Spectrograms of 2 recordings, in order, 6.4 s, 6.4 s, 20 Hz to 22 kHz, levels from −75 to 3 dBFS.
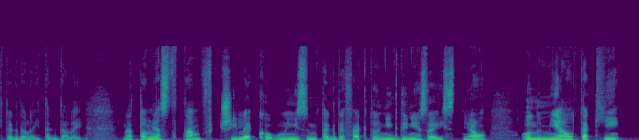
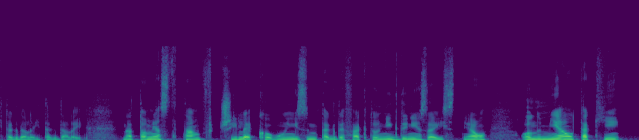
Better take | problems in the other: first | muffled; slightly; fading above 3.5 kHz

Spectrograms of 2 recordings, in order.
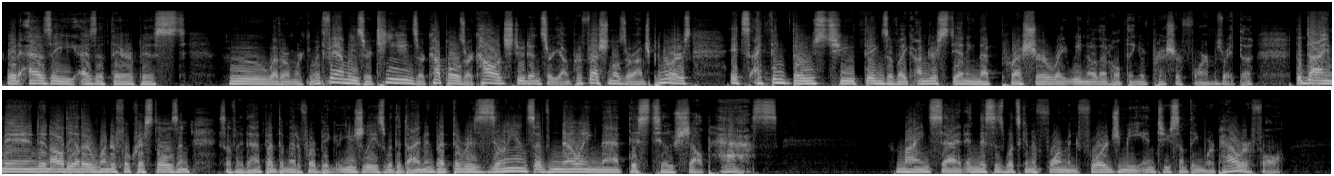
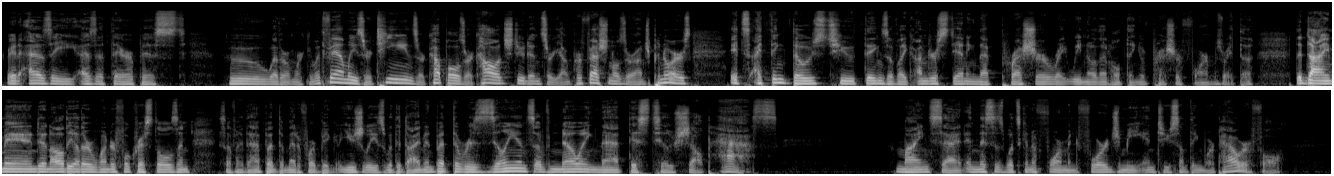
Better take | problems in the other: second | distortion; heavy; 7 dB below the speech

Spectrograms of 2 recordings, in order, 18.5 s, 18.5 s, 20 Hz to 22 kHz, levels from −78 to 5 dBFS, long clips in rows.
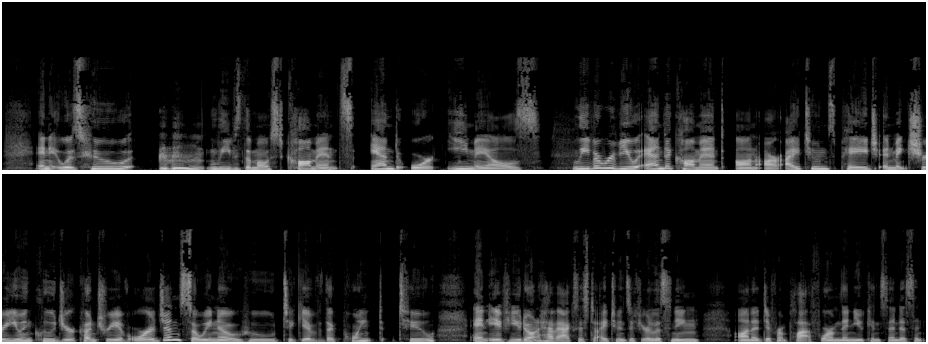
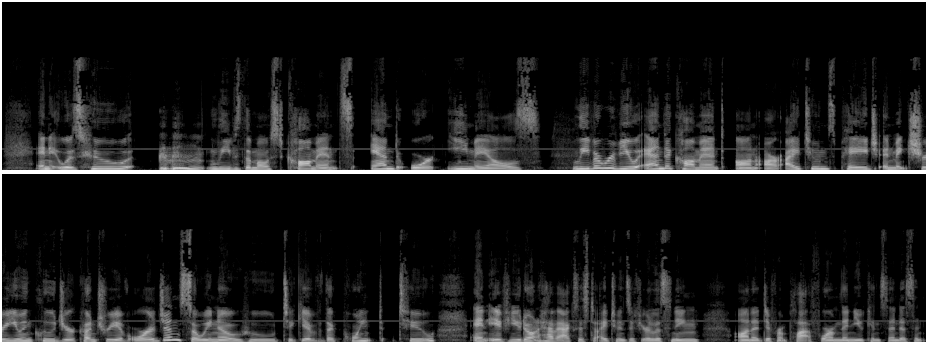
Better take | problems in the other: first | high-pitched whine; faint; throughout; 3 kHz, 35 dB below the speech

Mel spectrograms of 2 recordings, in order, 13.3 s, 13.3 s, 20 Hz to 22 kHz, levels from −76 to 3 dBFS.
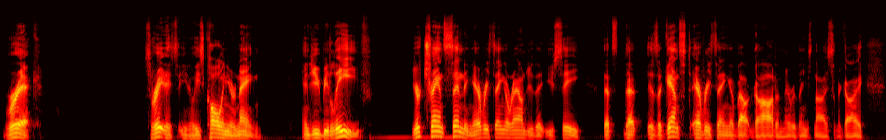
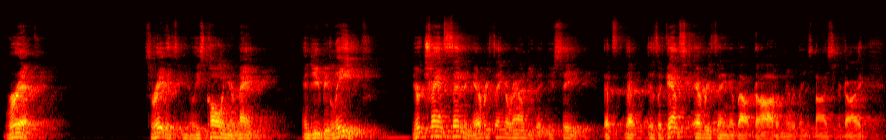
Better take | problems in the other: first | room echo; slight; dies away in 1 s

